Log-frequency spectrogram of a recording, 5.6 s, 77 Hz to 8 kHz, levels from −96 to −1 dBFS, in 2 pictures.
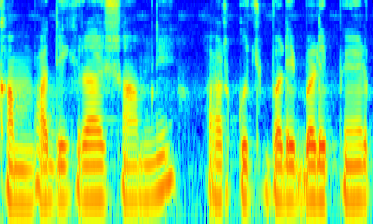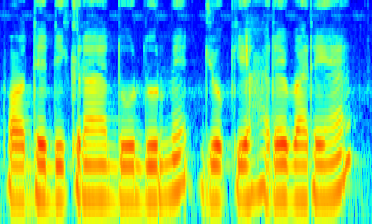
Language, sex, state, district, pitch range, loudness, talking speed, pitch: Hindi, male, Maharashtra, Nagpur, 130-140 Hz, -26 LUFS, 205 wpm, 135 Hz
